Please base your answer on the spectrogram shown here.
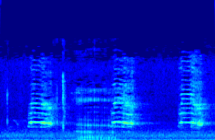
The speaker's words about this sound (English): Can hear the birds in the background, so clearly I'm outside.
